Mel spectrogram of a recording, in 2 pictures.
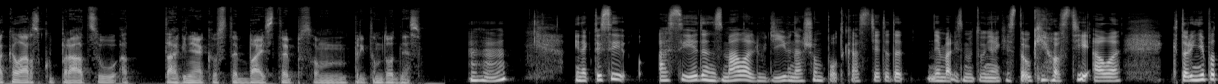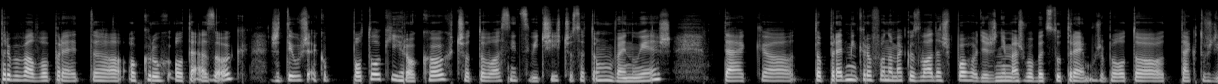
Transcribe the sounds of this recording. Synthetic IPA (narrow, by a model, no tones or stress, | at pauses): akalaːɾskupɾaːt͡sua | t̪aɡɲɛakɔst̪ɛb̚bajst̪ɛpsɔmpɾit̪ɔmd̪ɔd̪ɲɛ̰s | m̩ɦm̩ | ʔinak̚t̪isiʔasijɛd̪ɛnzmalaːʎuɟiːvnaʃɔmpɔt̪kascɛt̪ɛd̪a | ɲɛmalizmɛt̪uɲɛakɛst̪ɔʊkiɦɔsciʔalɛkt̪ɔɾiːɲɛpɔt̪ɾɛbɔʋalˠʋɔpɾɛt̪ʔɔkɾuxɔt̪a̰ːzɔ̰kʒɛt̪iuʒa̰kɔ | pɔt̪ɔlkiːɣɾɔkʰɔxt͡ʃɔt̪ɔʋlasɲɛt͡sʋit͡ʃiːʃt͡ʃɔsat̪ɔmuʋɛnujɛʃt̪akt̪ɔpɾʔɛd̪mikɾɔfɔːnɔmakɔzlaːd̪aʃfpɔɦɔɟɛʒɛɲɛmaːʒʋʊɔbɛt͡st̪uːt̪ɾɛːmuʒɛbɔlɔt̪ɔt̪akt̪ɔvʒd̪i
